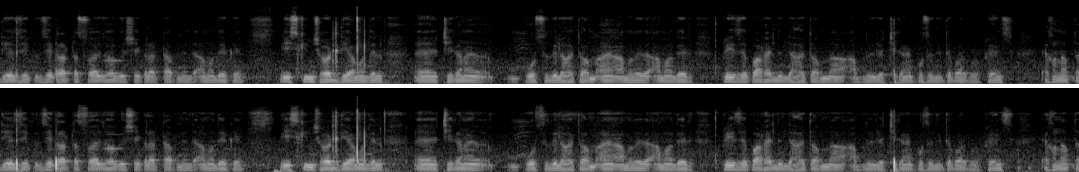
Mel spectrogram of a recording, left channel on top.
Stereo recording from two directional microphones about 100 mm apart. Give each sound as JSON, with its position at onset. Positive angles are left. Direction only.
{"t": 0.0, "sound": "speech", "side_deg": 5}
{"t": 2.8, "sound": "speech", "side_deg": 30}
{"t": 3.7, "sound": "speech", "side_deg": 20}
